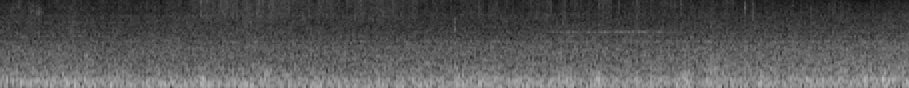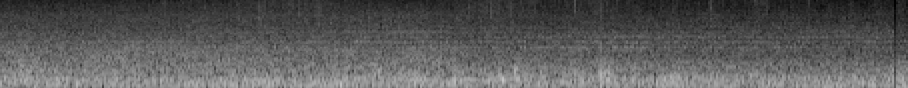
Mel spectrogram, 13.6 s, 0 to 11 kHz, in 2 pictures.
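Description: Steady broadband rumble and hiss of a busy railway platform at Chunar Junction station, platform 2, with dense continuous noise and a faint tonal hum, no clear voices standing out.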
